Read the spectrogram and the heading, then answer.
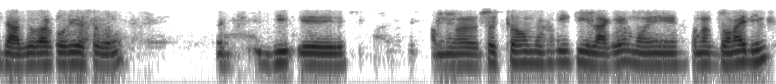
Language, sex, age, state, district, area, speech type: Assamese, male, 18-30, Assam, Goalpara, rural, conversation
